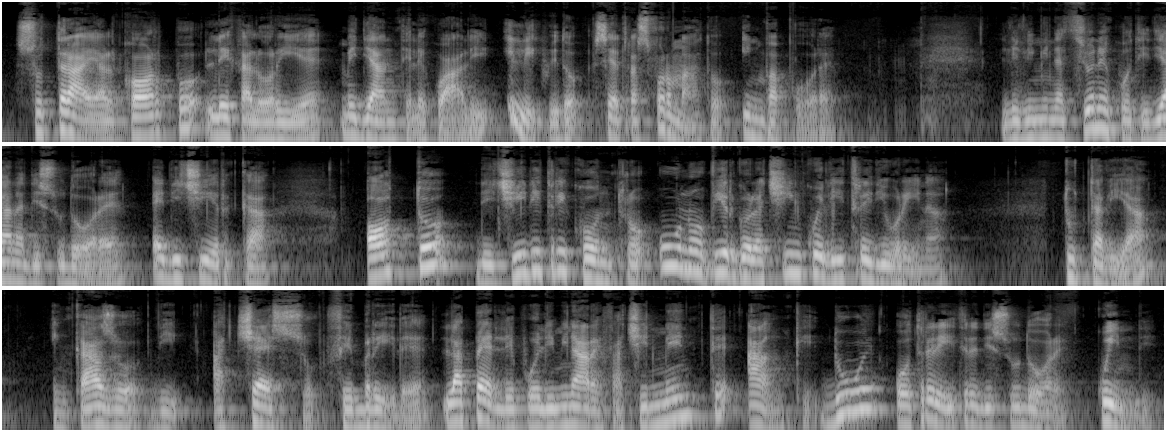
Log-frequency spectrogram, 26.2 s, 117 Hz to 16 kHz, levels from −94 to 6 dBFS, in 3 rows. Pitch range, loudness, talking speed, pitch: 120-160 Hz, -23 LUFS, 110 wpm, 135 Hz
